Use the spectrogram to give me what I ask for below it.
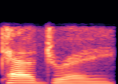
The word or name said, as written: cadre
